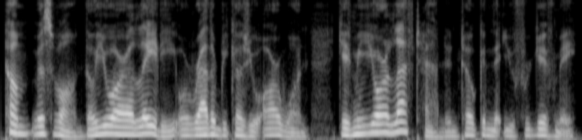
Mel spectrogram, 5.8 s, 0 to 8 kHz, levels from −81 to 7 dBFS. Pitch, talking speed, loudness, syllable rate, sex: 125 Hz, 255 wpm, -17 LUFS, 6.7 syllables/s, female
